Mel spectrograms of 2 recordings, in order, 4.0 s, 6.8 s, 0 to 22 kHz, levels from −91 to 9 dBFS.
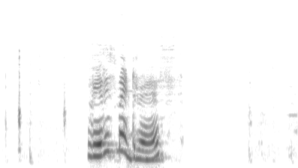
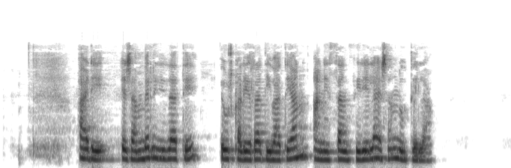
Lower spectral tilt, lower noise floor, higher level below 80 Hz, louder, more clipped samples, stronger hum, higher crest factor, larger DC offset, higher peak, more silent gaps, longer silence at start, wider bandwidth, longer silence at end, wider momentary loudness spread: about the same, -6.5 dB/octave vs -7 dB/octave; first, under -90 dBFS vs -85 dBFS; second, under -90 dBFS vs -62 dBFS; second, -33 LUFS vs -13 LUFS; neither; neither; first, 22 dB vs 14 dB; neither; second, -16 dBFS vs 0 dBFS; neither; about the same, 1.15 s vs 1.05 s; second, 6.8 kHz vs 7.6 kHz; first, 1.8 s vs 1.05 s; first, 19 LU vs 6 LU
